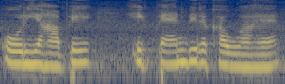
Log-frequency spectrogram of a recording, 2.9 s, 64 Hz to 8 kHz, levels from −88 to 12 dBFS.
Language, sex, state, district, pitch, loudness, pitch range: Hindi, female, Haryana, Charkhi Dadri, 210 Hz, -14 LUFS, 190-225 Hz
